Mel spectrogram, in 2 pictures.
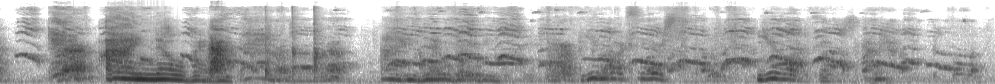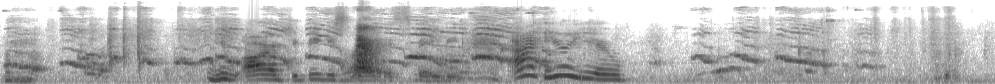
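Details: Five-week-old Brittany puppies playing at a training kennel. Many overlapping high squeaky whines, yips and short yelps, some rising and falling, run in a busy stream for about sixteen seconds, with human voices mixed in. The last few seconds are quieter.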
